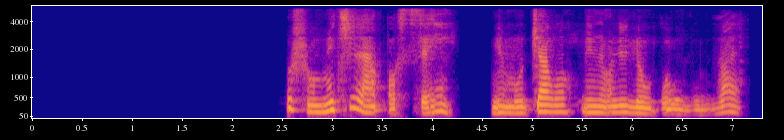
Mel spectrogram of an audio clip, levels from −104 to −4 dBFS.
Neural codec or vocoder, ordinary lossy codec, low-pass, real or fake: codec, 16 kHz in and 24 kHz out, 0.6 kbps, FireRedTTS-2 codec; AAC, 32 kbps; 5.4 kHz; fake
